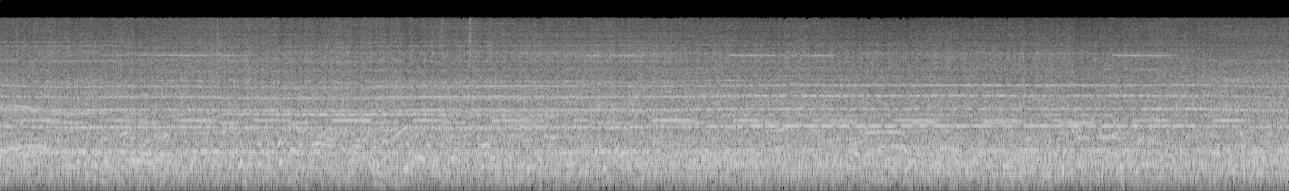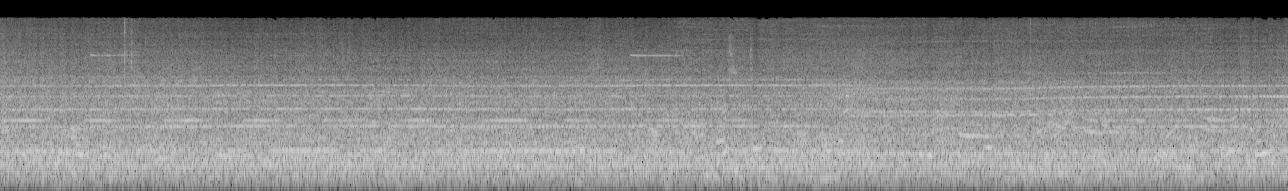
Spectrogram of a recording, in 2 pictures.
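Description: Electric motors of radio-controlled snow-groomer models and their snow blowers running with a steady high whine, several pitches held together, over the dense chatter of a crowded hall.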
